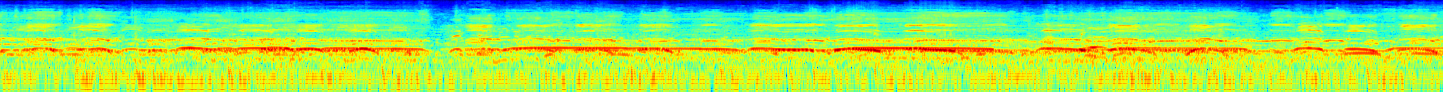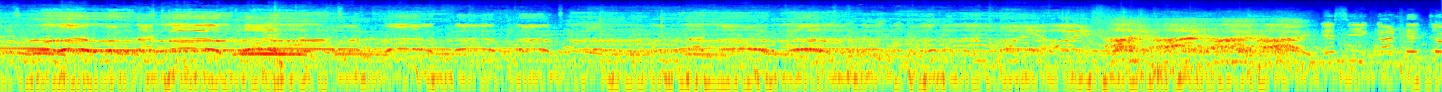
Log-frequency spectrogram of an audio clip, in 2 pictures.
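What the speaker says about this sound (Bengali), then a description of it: "বিধাননগর কমিশনারেটের সামনে উঠল চোর চোর স্লোগান" A large protest crowd outside the Bidhannagar Commissionerate chanting 'chor chor' slogans, a dense, loud wall of massed voices with rhythmic shouting sustained throughout, close by.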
